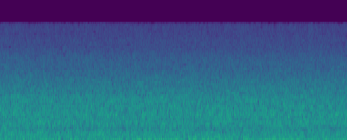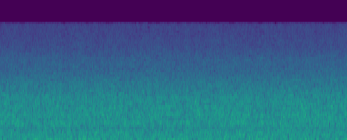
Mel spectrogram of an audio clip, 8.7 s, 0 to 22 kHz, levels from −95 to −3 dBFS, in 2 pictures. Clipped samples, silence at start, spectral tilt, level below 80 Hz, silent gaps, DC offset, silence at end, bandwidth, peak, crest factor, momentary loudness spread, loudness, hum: under 0.1%; 0 s; -5 dB/octave; -48 dBFS; none; under 0.1%; 0 s; 11.5 kHz; -24 dBFS; 14 dB; 1 LU; -40 LUFS; none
